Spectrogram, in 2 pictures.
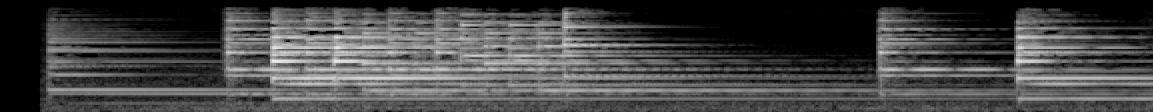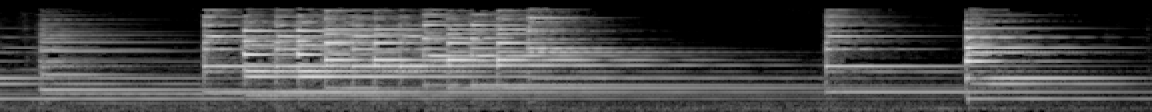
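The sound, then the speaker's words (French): Church carillon bells high in the bell tower of the baroque Loreto church in Prague, near Hradčany castle, ring out a melodic tune, successive struck notes with long ringing decay overlapping one another, moderately loud, with no voices present. “L'un des plus beaux complexes baroques de Prague, non loin du château de Hradčany, ancien lieu de pèlerinage, connu aujourd'hui notamment pour son carillon qui non seulement mesure le ton, mais qui joue aussi des airs appréciés par les passants.”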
